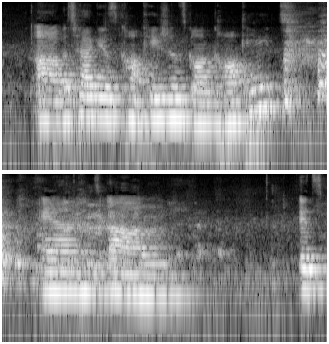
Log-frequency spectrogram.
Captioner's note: laughter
